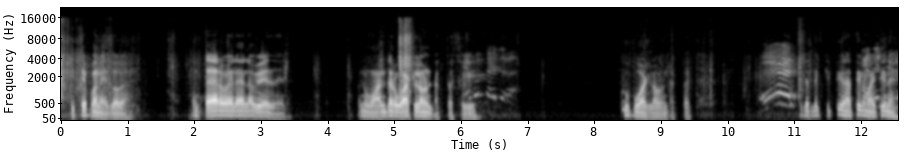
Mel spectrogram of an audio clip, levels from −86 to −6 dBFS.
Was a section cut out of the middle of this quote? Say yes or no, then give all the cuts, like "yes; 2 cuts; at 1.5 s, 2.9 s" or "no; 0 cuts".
no; 0 cuts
